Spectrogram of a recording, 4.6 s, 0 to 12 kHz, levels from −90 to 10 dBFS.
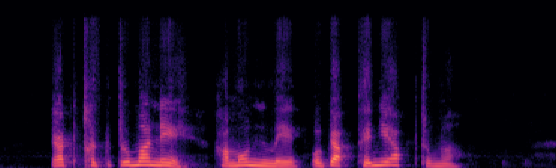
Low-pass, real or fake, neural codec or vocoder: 10.8 kHz; fake; codec, 16 kHz in and 24 kHz out, 0.8 kbps, FocalCodec, streaming, 65536 codes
